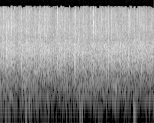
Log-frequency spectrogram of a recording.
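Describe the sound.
Audience applause welcoming a speaker to the stage at a women's conference in Texas, dense continuous clapping that stays loud and even throughout.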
